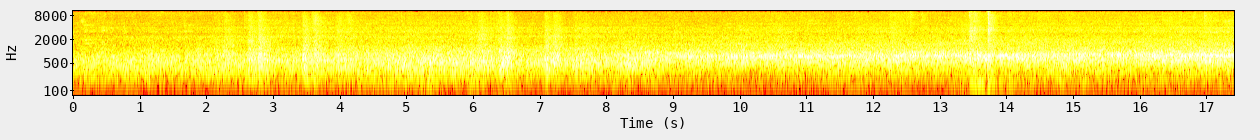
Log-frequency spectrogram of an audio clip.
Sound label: London Underground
